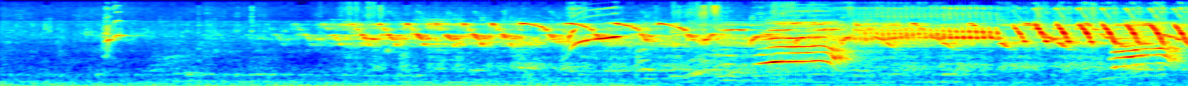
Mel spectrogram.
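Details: Canary singing vigorously as a master bird for teaching song to other canaries; after a quiet start with low hum and faint voices, rapid buzzy trills and sweeping whistles build and grow louder.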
